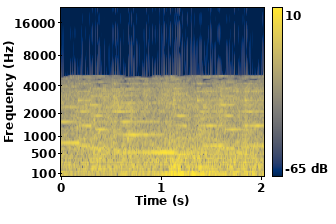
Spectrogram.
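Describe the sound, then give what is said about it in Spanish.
A train's steady low rumble carries on without a break. It is fairly quiet and even, with no distinct clanks or horn. “¡Apúrate, nos deja el tren!”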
